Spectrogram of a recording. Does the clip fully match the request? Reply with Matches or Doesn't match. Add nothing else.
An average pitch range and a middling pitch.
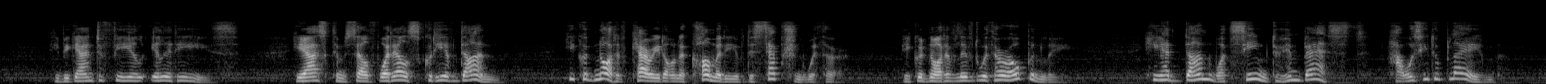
Doesn't match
